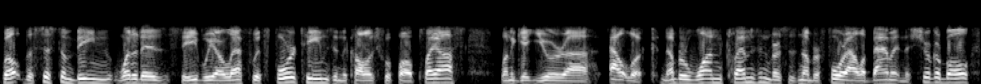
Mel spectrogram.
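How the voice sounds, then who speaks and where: A man's voice: medium pitch, a little fast, no room sound. A man co-hosting a sports radio show, putting questions to a guest in a conversational style. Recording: narrow phone-like sound.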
